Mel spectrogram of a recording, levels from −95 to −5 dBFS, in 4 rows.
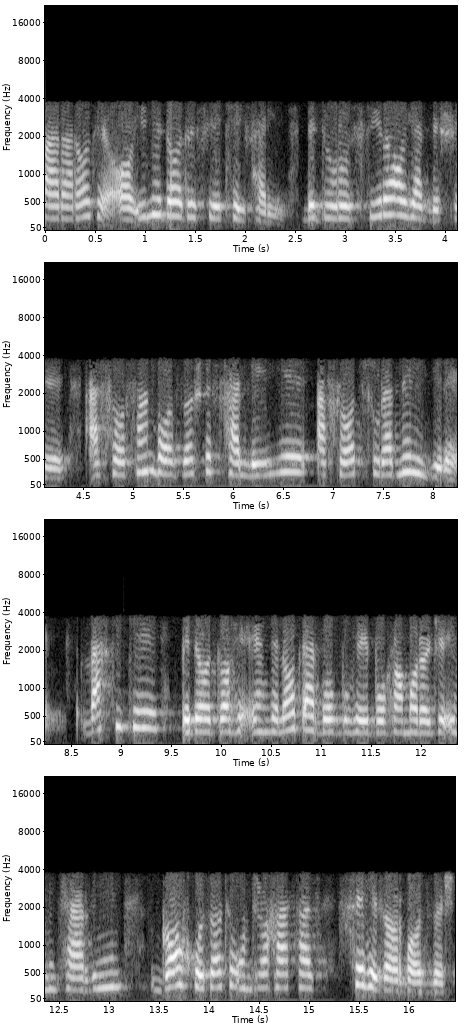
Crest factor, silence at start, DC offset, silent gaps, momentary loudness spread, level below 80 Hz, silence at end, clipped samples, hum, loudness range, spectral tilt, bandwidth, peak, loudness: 18 dB; 0 s; under 0.1%; none; 8 LU; -62 dBFS; 0.05 s; under 0.1%; none; 3 LU; 0.5 dB/octave; 3.9 kHz; -2 dBFS; -19 LUFS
